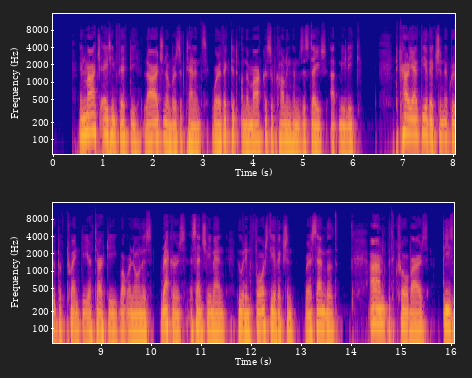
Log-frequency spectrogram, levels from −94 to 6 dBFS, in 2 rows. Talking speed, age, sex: 170 wpm, 30-49, male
